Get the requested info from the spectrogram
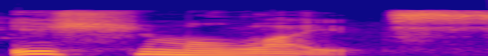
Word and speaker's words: Ishmaelites: Then they lifted their eyes and looked, and there just so happened was a company of Ishmaelites.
